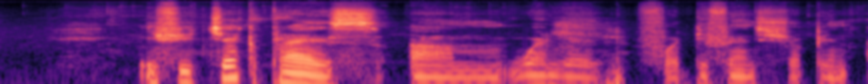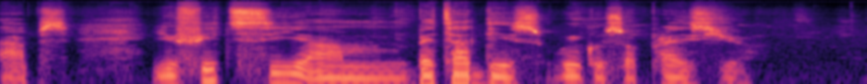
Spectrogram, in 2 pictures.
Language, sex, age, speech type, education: Nigerian Pidgin, male, 30-45, spontaneous, tertiary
